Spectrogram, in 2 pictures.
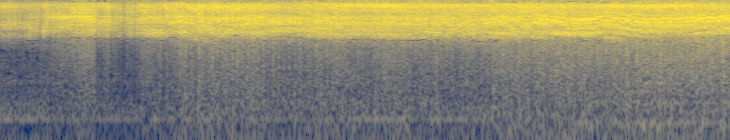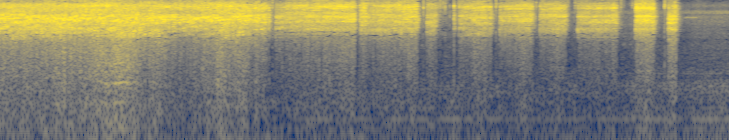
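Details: Cicada drawn at night to a lit balcony, where Minerva the cat plays with it: a loud, continuous high shrill buzz for about ten seconds, then breaking into short choppy bursts.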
